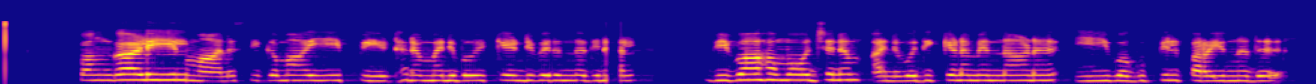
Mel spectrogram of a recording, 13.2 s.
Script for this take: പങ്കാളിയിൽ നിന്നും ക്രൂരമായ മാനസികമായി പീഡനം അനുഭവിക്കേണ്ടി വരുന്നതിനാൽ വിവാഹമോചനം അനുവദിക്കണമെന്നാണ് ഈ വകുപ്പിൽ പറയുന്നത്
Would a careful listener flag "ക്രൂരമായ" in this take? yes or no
yes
